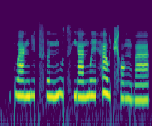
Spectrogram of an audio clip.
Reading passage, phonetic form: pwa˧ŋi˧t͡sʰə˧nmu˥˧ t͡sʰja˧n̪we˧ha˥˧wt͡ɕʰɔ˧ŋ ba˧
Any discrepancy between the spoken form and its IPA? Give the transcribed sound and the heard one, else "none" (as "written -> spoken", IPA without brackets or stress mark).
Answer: none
